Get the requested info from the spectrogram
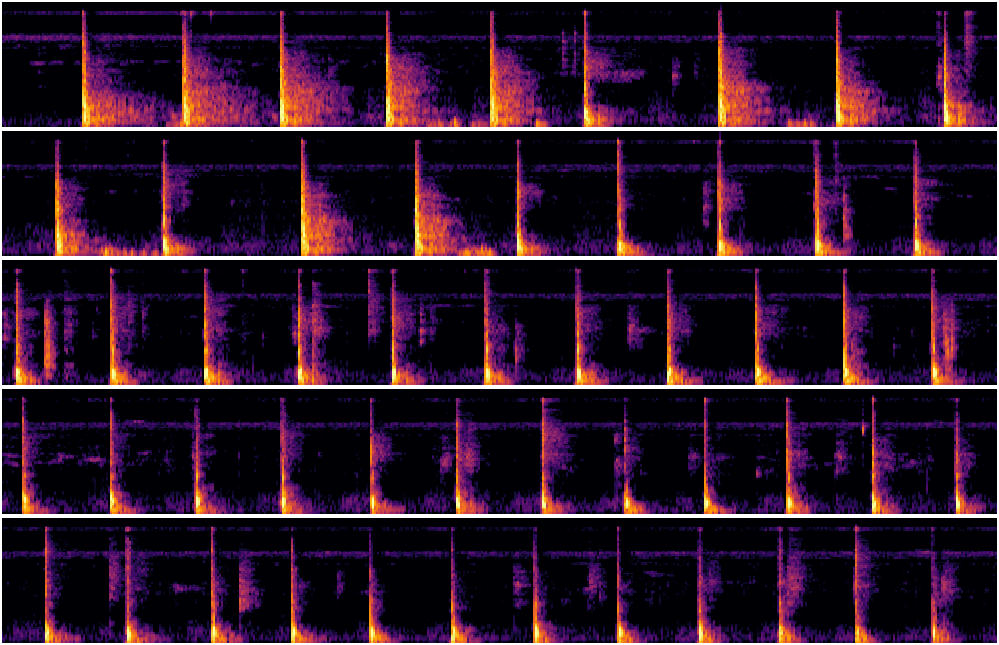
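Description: A mallet beats the flower stalk of a sugar palm (aren) in repeated dull knocks, about two blows a second. This is the bruising of the stalk from base to tip that stimulates sap (nira) flow before the stalk is cut for tapping.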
